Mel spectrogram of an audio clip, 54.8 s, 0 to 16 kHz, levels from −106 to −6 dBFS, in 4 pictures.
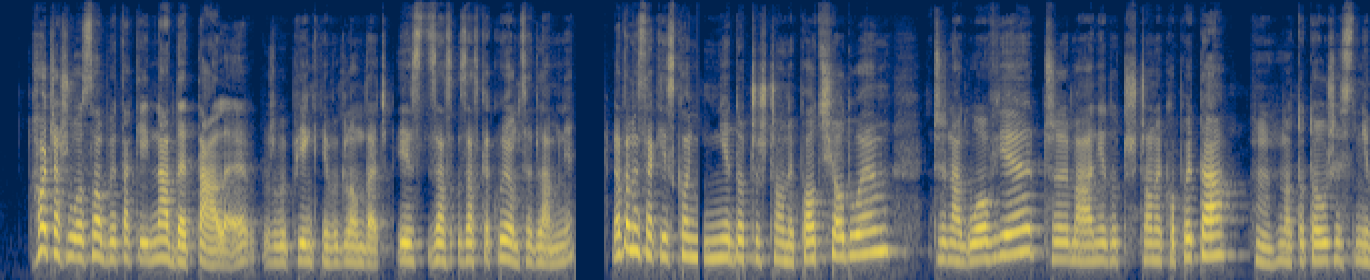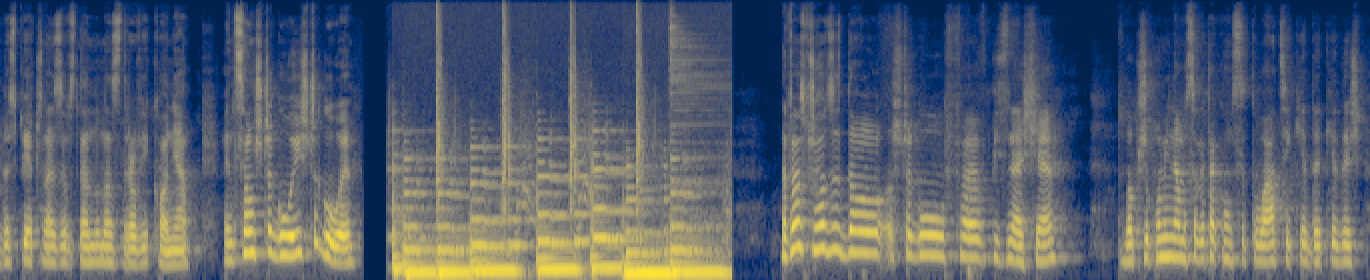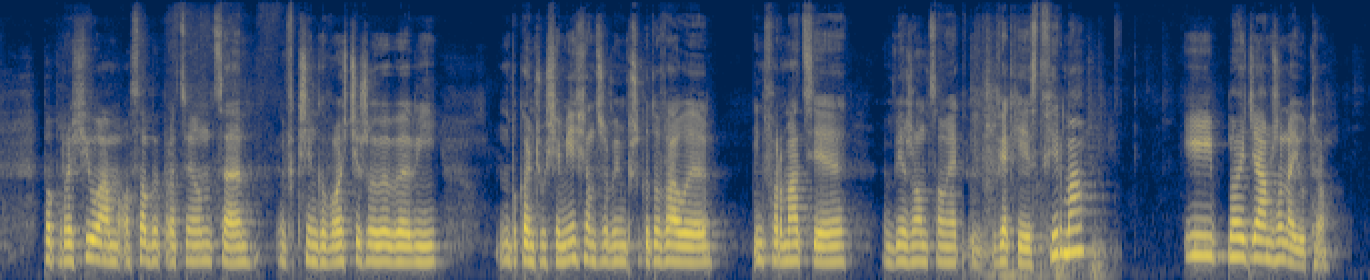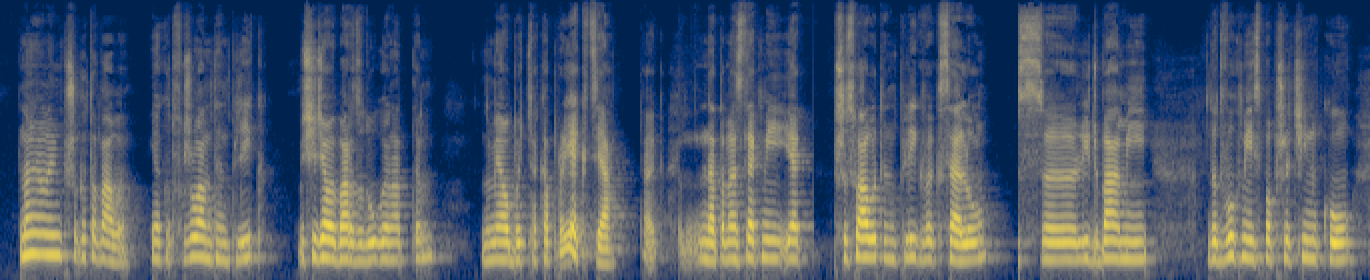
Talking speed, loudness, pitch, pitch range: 130 wpm, -23 LUFS, 190 Hz, 170-210 Hz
